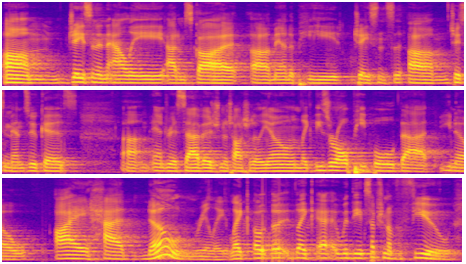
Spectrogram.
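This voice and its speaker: Woman, 30s, low-pitched director, rambling and animated, full of fillers. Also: normal speed. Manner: rambling, many fillers and restarts, animated quoting. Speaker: film director. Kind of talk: casual panel chat. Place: festival cafe stage.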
